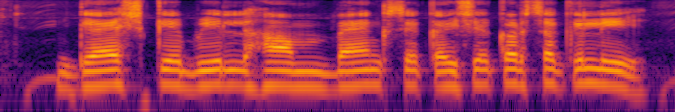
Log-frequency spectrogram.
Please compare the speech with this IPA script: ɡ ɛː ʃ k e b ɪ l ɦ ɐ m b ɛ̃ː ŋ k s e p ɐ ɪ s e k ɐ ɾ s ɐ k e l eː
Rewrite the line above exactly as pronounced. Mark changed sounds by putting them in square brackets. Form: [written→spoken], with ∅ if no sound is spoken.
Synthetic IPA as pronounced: ɡ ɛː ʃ k e b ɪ l ɦ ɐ m b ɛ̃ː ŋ k s e [p→k] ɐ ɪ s e k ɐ ɾ s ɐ k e l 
